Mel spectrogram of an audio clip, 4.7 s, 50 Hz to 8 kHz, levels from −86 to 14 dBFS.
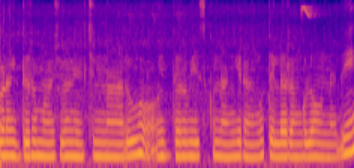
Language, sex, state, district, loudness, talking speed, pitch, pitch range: Telugu, male, Andhra Pradesh, Visakhapatnam, -15 LUFS, 140 wpm, 200 Hz, 195-205 Hz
